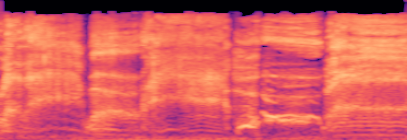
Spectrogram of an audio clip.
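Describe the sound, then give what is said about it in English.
A voice imitates screeching Morlocks coming through a secret bookcase door, with a series of harsh, strained shrieks and groans in several loud bursts, rising and falling in pitch, with no words spoken. “As you're running, you look back and hear that bookcase sliding, and you can hear the Morlocks coming through, just screeching.”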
